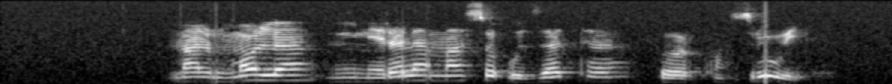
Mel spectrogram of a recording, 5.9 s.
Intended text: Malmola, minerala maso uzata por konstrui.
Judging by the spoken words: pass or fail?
pass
